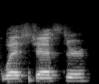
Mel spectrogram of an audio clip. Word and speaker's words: Westchester: that no westchester county so you say it like westchester yeah it's west chester but it's one word westchester yeah okay we moved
